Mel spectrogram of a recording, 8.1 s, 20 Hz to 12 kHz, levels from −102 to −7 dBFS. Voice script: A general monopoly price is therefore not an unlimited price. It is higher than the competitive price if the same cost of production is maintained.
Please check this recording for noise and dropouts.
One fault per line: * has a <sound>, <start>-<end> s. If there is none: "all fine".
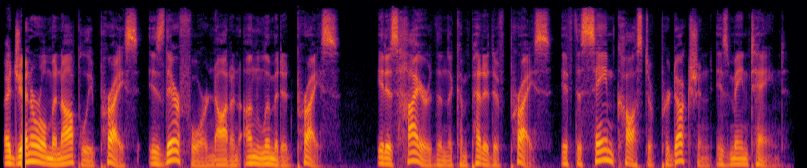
* has a dropout, 0.2-0.3 s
